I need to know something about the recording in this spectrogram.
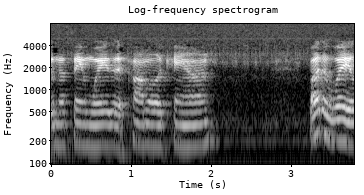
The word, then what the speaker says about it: Kamala: So I thought it was Kamala, but it's not. So, you know, you just kind of like learn from looking it up. And she was like, it's like comma with the la.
